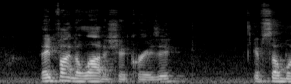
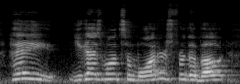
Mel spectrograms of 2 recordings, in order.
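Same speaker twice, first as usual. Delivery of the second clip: bright, higher friendly host voice; friendly host voice, pitched up; host offering waters; 8 semitones higher than usual. Retold or imitated.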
